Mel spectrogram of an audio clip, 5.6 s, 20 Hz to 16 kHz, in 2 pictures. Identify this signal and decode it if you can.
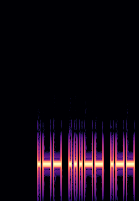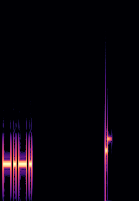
Morse code, heard as a keyed tone, about 23 wpm, 700 Hz. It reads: W3WC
